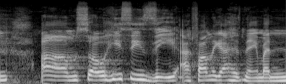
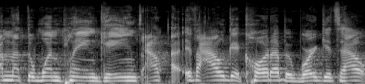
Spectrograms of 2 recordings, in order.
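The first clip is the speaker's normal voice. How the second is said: usual speaking voice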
